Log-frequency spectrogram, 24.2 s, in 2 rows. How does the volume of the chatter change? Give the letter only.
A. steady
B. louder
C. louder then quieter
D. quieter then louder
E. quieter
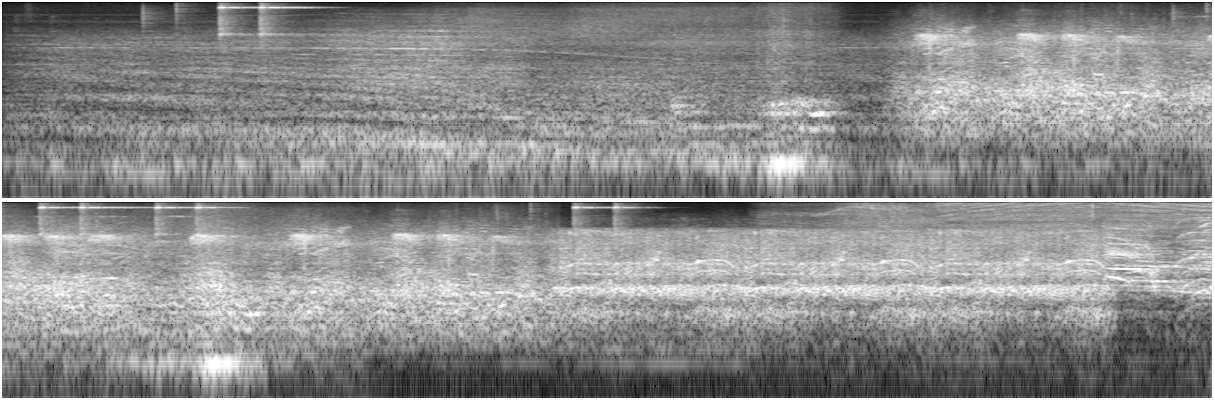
A.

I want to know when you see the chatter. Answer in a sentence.
You can hear the chatter from 8.8 to 24.1 s.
